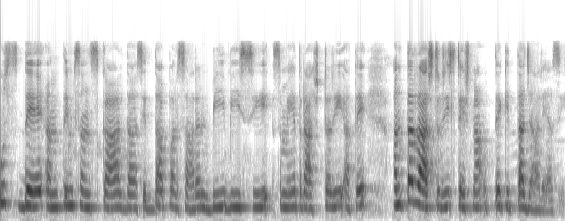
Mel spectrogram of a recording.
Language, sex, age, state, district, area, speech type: Punjabi, female, 30-45, Punjab, Amritsar, urban, read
